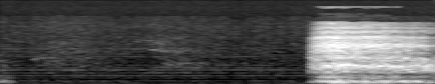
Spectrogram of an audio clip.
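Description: Near silence, then about a second and a half in a man's loud sigh, an exhaled breath close into a handheld microphone.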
